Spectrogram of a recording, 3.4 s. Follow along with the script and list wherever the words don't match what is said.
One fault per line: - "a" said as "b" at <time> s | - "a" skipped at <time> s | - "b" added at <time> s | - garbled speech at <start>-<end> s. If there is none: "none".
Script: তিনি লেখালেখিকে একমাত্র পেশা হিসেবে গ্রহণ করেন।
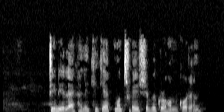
- "পেশা" skipped at 1.9 s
